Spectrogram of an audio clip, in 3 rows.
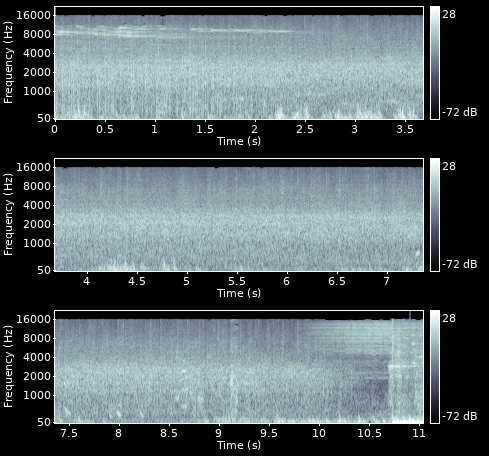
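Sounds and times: wind buffeting microphone: 0:00.0 - 0:05.8, 0:08.7 - 0:10.7.

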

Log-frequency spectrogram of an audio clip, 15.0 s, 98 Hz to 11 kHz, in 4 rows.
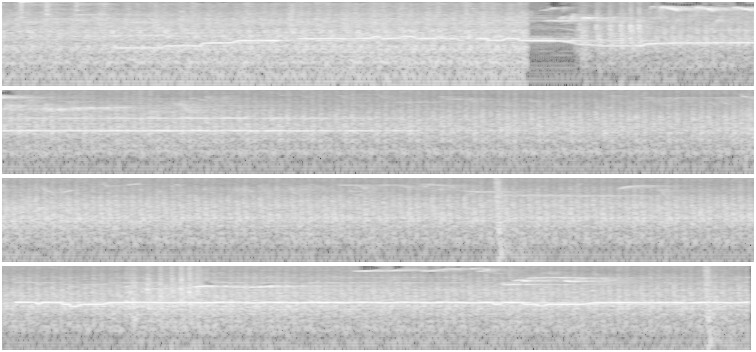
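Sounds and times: toy tractor engine running: 0:00.0 - 0:15.0
high steady tone: 0:09.4 - 0:15.0.

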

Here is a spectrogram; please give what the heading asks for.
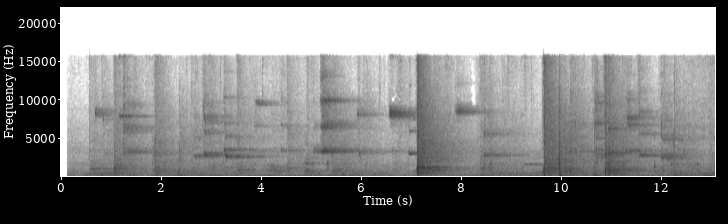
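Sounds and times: shoes squeaking on court: 0:00.6 - 0:09.4, 0:10.6 - 0:13.0
rackets hitting shuttlecock: 0:07.0 - 0:08.5, 0:09.6 - 0:13.0.

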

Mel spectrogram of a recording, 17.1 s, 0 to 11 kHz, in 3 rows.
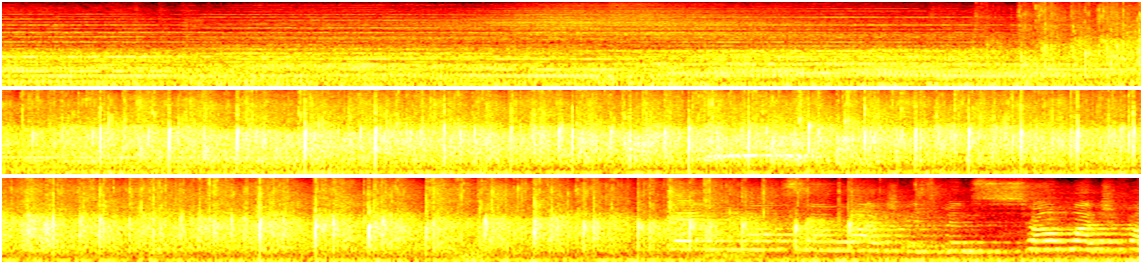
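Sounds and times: music: 0:00.0 - 0:09.2
audience applauding: 0:04.9 - 0:16.0.

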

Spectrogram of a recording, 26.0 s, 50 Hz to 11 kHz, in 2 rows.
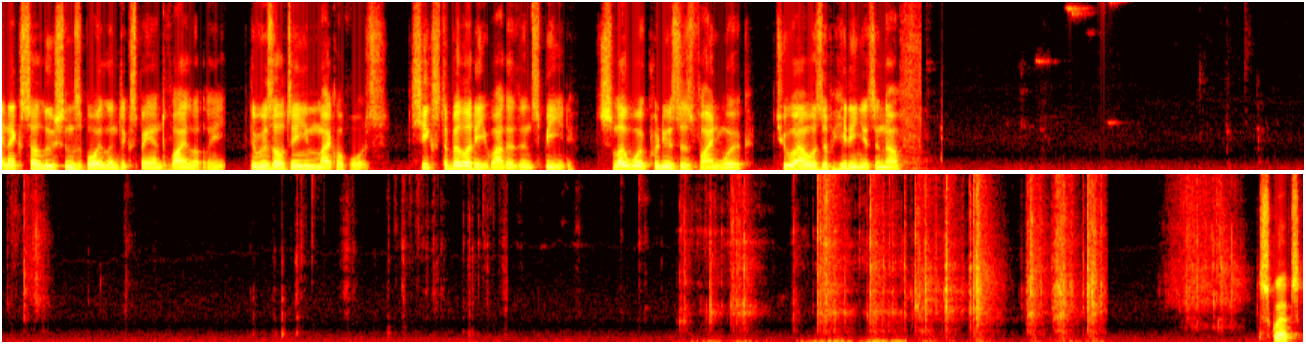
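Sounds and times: crackling and crunching mesh: 0:15.5 - 0:25.6.

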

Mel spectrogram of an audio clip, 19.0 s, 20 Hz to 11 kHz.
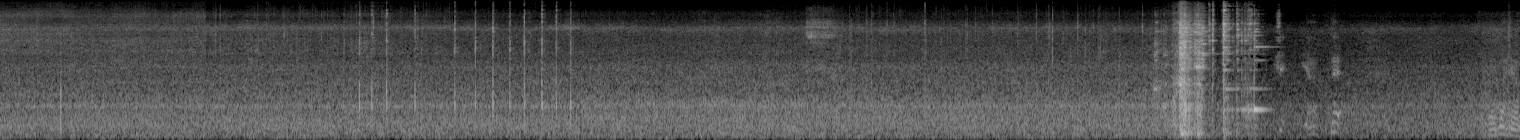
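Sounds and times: sharp clicks: 0:04.4 - 0:07.3.

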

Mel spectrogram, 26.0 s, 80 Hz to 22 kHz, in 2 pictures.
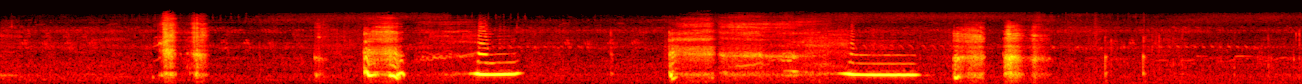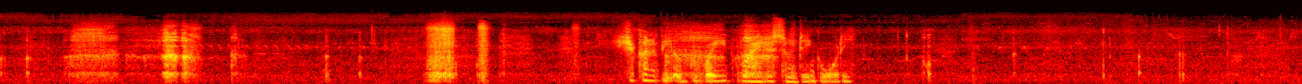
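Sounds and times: boy sobbing and wailing: 0:03.6 - 0:05.2, 0:09.6 - 0:10.5.

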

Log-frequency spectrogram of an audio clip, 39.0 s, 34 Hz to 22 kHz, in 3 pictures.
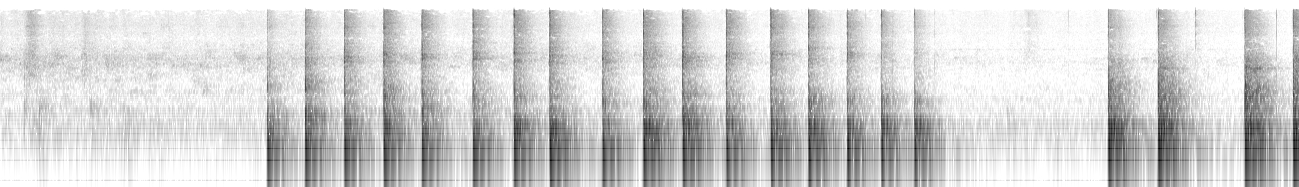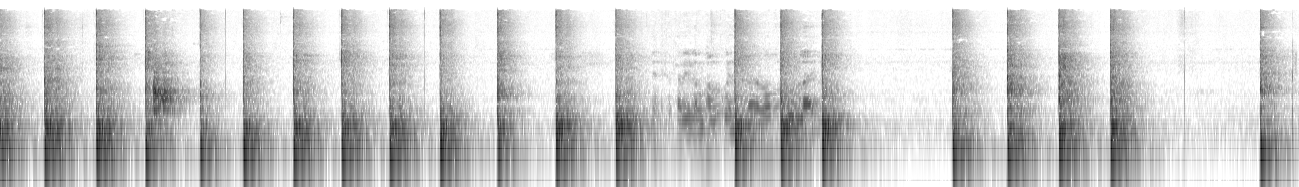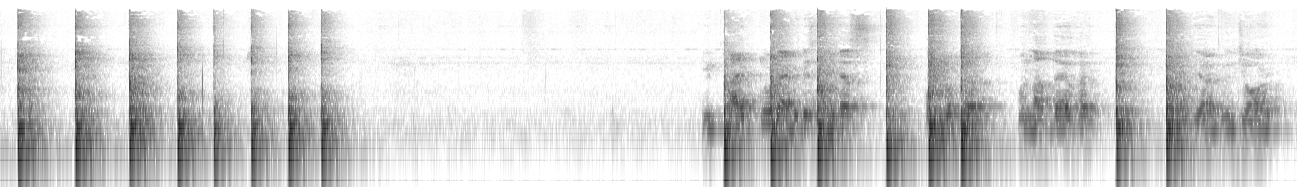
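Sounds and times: stems pounded on stone counter: 0:02.7 - 0:09.5, 0:11.0 - 0:19.5.

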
